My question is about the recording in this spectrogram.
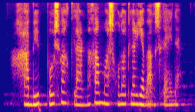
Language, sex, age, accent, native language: Uzbek, female, 18-24, Farg'ona, Uzbek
